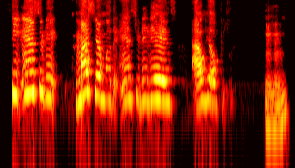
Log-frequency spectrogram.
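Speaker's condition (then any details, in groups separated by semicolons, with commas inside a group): Cerebral palsy; quadriplegic type, all four limbs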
